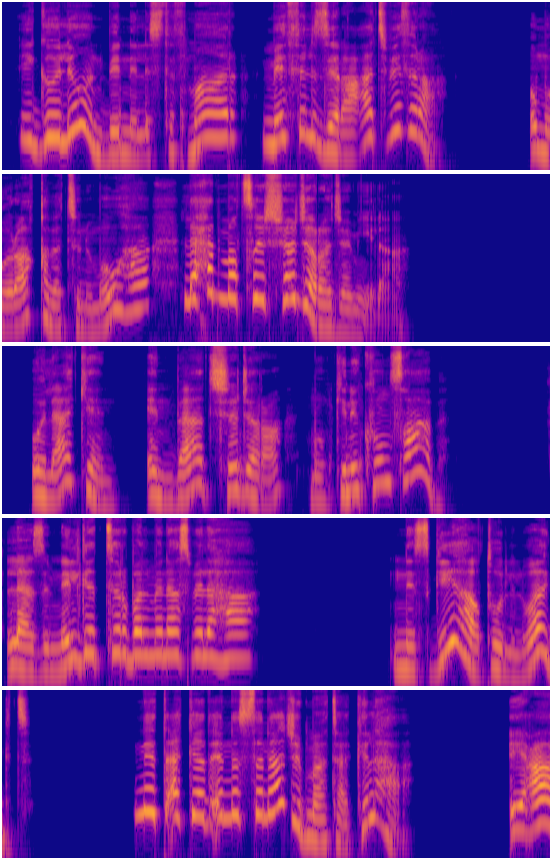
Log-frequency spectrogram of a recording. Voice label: خليجي اعلان

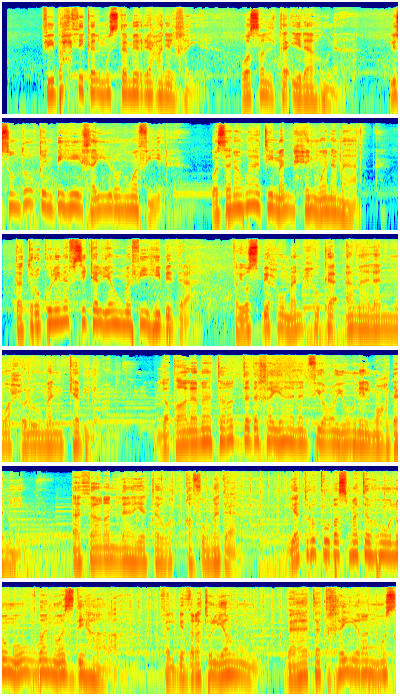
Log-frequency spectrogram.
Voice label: إعلان فصحى; صندوق الوقف الدولي

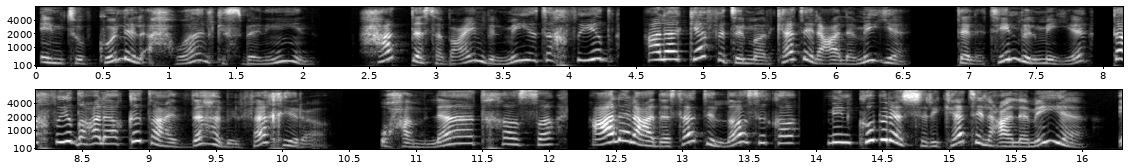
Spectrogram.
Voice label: اردني اعلان

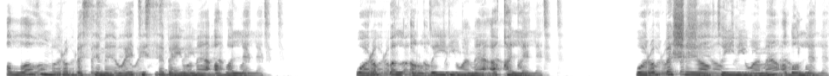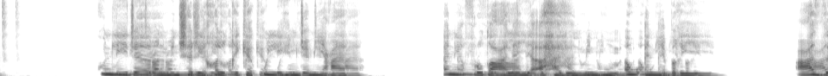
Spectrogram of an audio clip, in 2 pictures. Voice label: دعاء

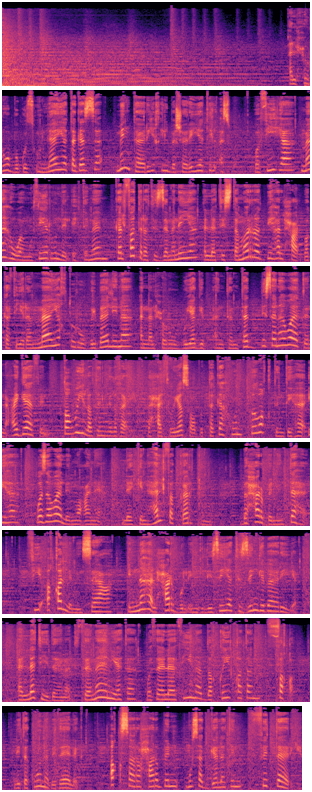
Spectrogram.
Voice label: وثائقي حرب

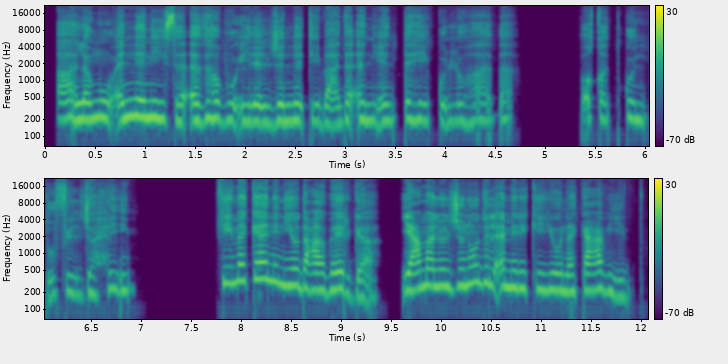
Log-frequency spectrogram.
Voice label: وثائقي

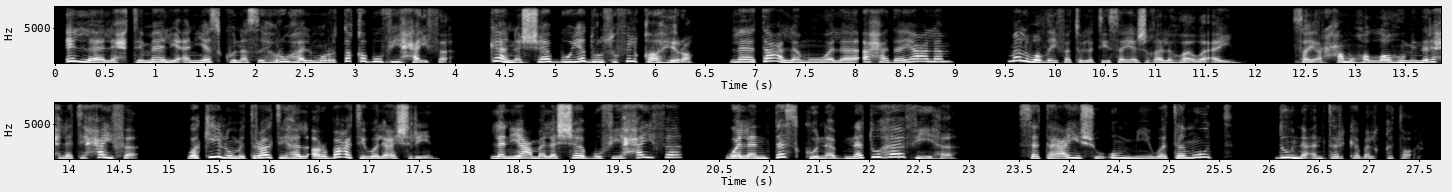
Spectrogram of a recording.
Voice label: دراما

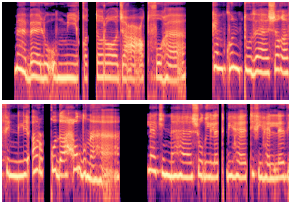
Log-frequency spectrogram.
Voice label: شعر بلسان طفل

